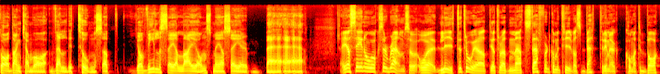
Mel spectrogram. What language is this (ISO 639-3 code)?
swe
